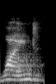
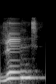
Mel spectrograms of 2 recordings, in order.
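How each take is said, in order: First: "wind" rhyming with find; long-i wind. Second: "wind" rhyming with pinned; short-i wind. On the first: Teacher using the verb in a sentence, "wind" like wined. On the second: Teacher using the noun in a sentence, short-i "wind". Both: Shown as a demonstration. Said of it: "different pronunciation".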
